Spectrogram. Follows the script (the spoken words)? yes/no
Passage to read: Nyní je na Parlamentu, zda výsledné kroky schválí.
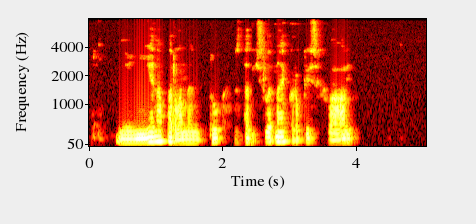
yes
